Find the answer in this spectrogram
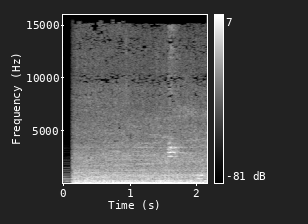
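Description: Urban street traffic: a small goods truck and motor scooters passing close by, a steady low engine rumble over road noise. It starts abruptly just after the start.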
